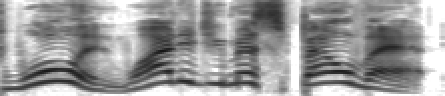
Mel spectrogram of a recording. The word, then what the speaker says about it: Woolen: Is it Woolen or Wooden? They're saying it's Woolen.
